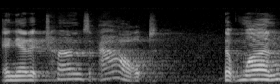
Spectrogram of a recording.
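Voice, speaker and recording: In a Southern US accent, a woman talks at a fairly slow pace over noticeable background noise. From US South, South Carolina. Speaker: nurse, public commenter. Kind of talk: public comment at school board meeting.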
